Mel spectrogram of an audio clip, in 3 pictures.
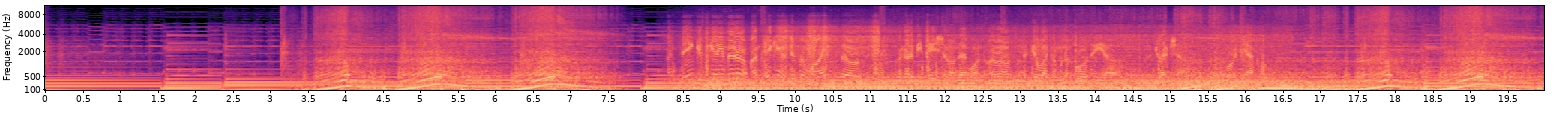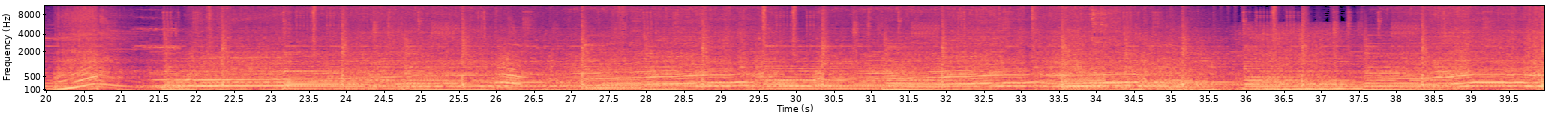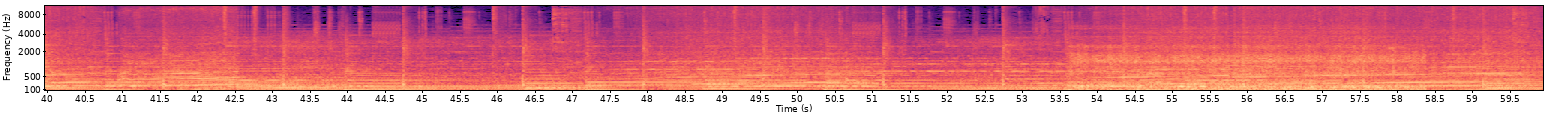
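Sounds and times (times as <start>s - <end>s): background music: 0.0s - 59.9s
race car engine revving: 2.4s - 59.9s.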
